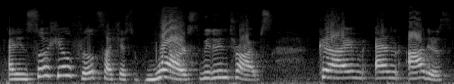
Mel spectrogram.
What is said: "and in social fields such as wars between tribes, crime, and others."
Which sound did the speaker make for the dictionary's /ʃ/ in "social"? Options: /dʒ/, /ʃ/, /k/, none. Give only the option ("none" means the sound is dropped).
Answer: /ʃ/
